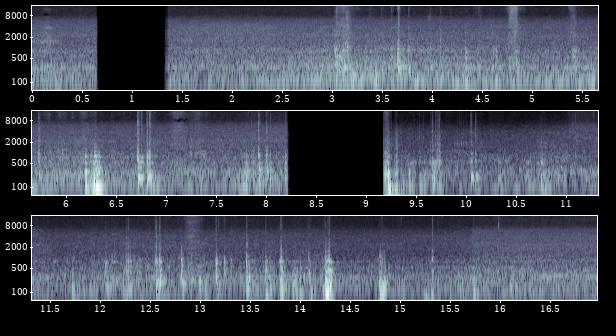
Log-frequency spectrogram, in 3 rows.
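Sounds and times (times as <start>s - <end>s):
steady hiss: 10.5s - 16.9s
tools and parts knocking: 12.0s - 15.4s.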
